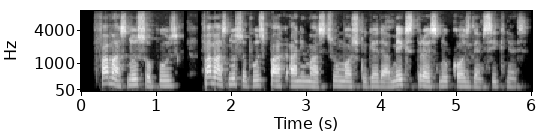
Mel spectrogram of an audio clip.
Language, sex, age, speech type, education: Nigerian Pidgin, male, 15-29, spontaneous, tertiary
